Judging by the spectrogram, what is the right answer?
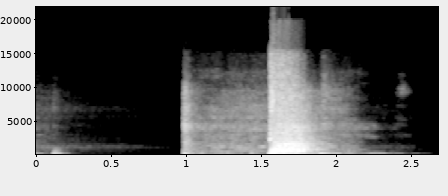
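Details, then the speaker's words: Vauxhall Nova with a C20XE redtop engine on ITBs, cranking with the fuel pump bridged because the ECU gave the pump relay no trigger: sharp pops and coughing bursts spitting back through the inlet manifold. "Bridge the fuel pump beautiful it's now popping and farting through the inlet manifold"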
